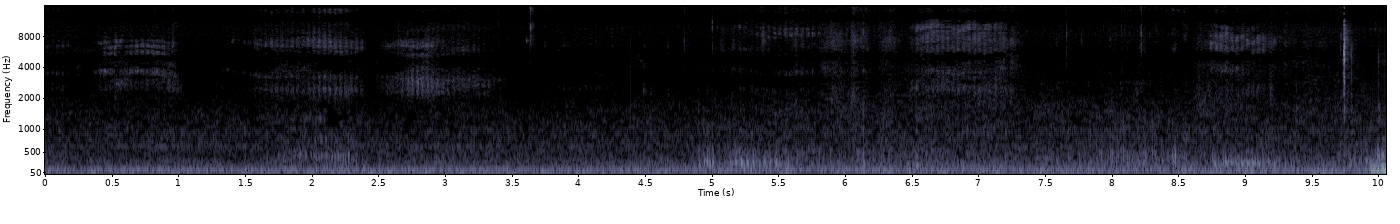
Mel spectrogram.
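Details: A domestic orange cat in a good mood, greeting its owner and yawning, purrs steadily in a low, rumbling drone with a few soft vocal bursts.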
